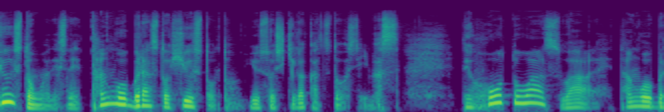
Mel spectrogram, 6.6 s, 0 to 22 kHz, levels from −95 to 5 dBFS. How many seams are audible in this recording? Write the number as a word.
one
